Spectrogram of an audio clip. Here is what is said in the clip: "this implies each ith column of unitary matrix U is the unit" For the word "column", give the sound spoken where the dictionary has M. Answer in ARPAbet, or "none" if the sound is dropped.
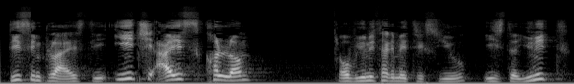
M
